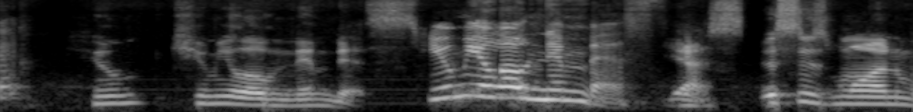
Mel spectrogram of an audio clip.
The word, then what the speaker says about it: cumulonimbus: And then the bonus one I gave you is the thunderstorm cloud, which is cumulonimbus, which is one that not everybody says. But how do you say it? Cumulonimbus.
